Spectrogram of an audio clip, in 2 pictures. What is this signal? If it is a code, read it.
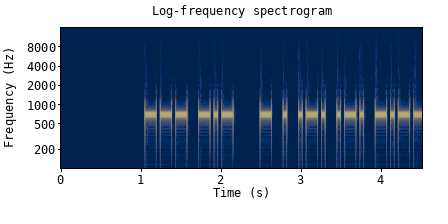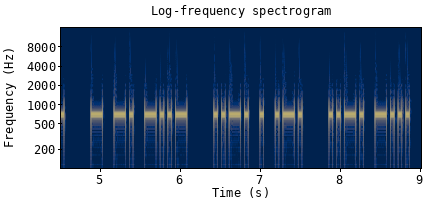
Morse code, heard as a keyed tone, about 25 wpm, 700 Hz. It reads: OK TERRY TNX FER FB
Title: Practice QSO - Exchange 4 - Ending - 25wpm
